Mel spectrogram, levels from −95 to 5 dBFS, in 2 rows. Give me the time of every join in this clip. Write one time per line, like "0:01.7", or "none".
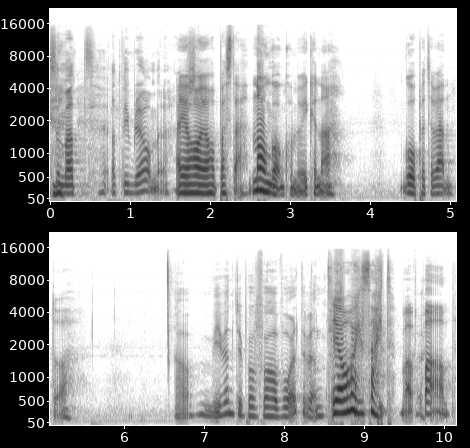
none

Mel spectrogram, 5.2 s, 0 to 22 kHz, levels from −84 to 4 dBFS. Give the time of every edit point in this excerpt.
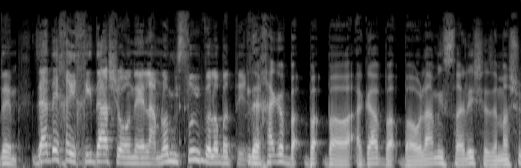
none

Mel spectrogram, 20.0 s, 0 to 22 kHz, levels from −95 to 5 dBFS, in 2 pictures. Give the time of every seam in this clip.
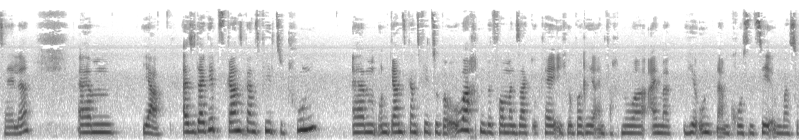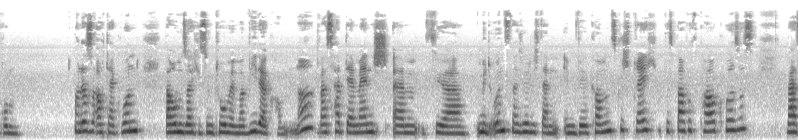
0:13.9
0:15.9

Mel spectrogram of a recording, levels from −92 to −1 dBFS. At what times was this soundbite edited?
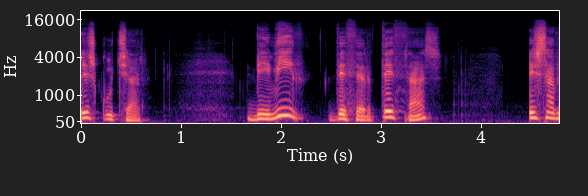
none

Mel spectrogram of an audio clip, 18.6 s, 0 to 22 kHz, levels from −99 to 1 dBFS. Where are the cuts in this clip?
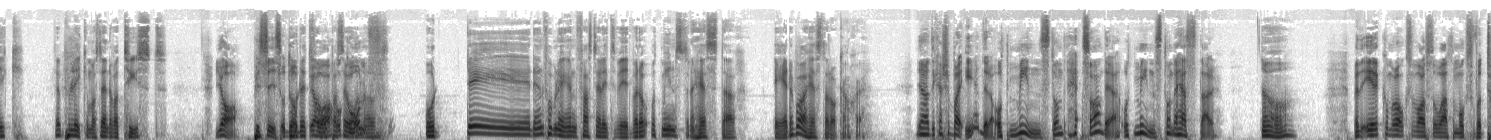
0:05.2

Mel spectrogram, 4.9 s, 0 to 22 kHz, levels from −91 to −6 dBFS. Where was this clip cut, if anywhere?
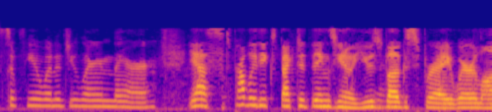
0:02.2

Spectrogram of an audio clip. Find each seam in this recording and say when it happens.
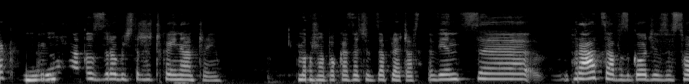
0:04.2

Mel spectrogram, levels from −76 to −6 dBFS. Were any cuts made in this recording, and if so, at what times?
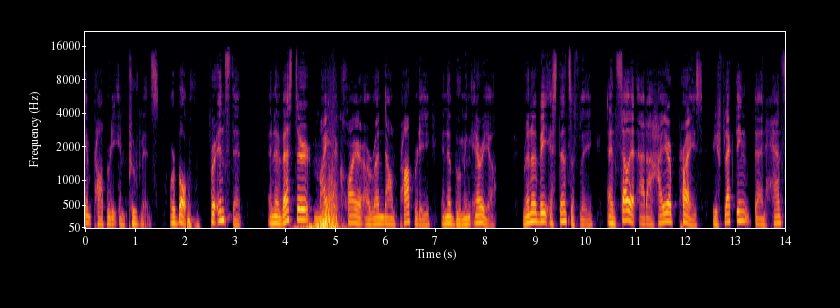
none

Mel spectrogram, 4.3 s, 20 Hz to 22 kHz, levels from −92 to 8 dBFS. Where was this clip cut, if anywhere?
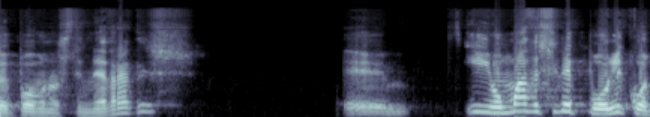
none

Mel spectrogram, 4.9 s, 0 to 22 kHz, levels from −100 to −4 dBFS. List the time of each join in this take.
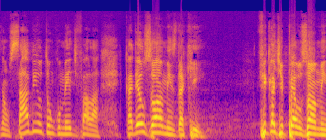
0:01.8

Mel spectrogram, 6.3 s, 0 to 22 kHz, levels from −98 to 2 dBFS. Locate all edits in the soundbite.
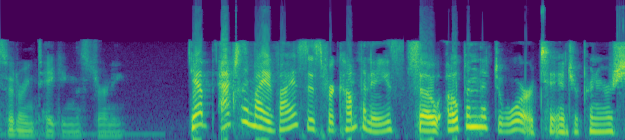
0:04.0

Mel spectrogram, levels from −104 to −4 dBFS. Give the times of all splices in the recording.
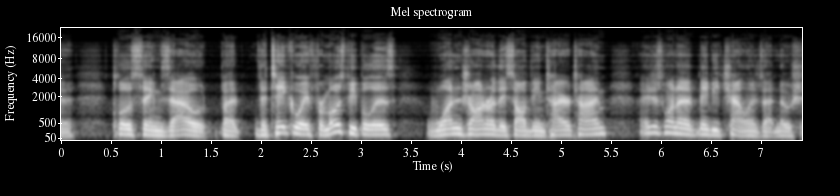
none

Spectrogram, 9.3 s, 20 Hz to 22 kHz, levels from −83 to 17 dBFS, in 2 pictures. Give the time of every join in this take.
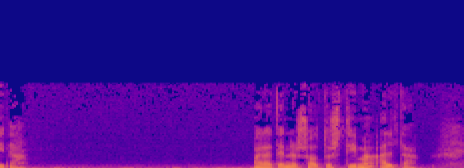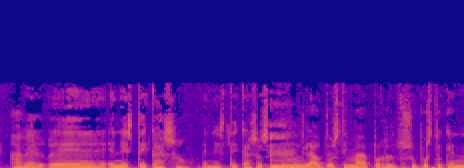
0:04.6
0:07.3

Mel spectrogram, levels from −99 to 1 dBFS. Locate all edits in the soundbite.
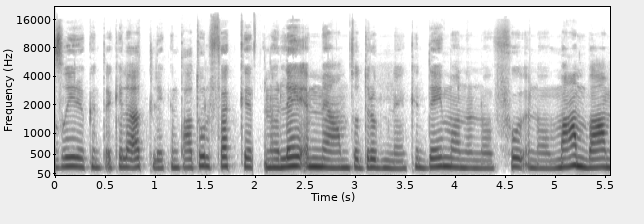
0:02.0

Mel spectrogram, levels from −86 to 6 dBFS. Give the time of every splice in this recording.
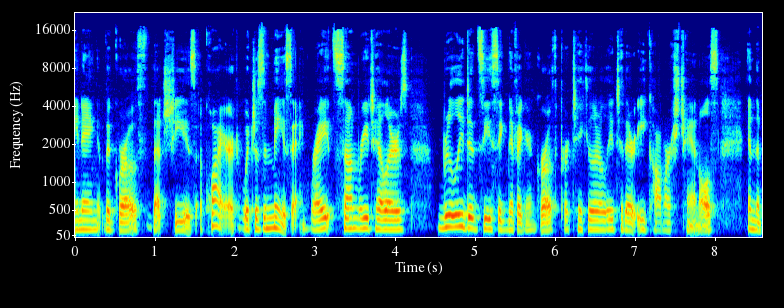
none

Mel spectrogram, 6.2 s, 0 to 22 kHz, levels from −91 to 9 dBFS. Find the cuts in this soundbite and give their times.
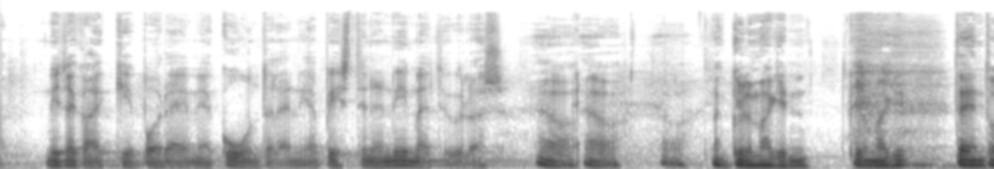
0:03.6

